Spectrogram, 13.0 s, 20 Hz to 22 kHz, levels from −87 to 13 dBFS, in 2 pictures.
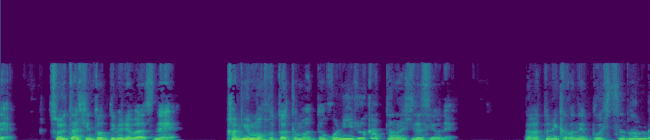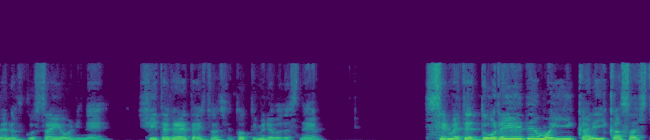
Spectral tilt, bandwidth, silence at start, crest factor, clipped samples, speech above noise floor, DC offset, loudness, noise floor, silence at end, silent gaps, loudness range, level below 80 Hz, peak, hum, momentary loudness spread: -6.5 dB/octave; 12.5 kHz; 0 s; 16 dB; under 0.1%; 69 dB; under 0.1%; -16 LUFS; -85 dBFS; 0.05 s; none; 7 LU; -62 dBFS; -2 dBFS; none; 15 LU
